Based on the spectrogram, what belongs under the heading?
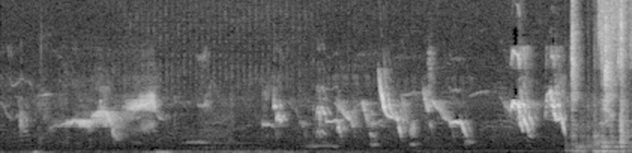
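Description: Small birds chirping, a string of short, quick downward-sweeping chirps and calls. A loud rushing noise starts near the end.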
